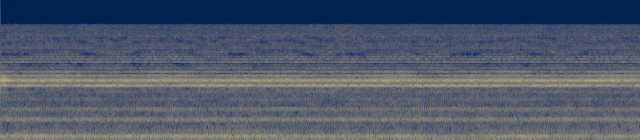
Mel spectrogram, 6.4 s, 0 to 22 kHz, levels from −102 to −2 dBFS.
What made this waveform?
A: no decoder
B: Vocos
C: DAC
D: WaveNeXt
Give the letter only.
D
